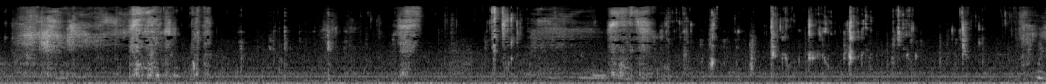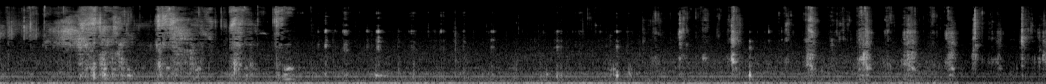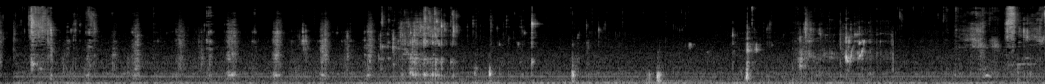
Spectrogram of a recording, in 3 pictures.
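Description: Close-miked eating of roast chicken off the bone: wet mouth clicks and smacks of biting and chewing, with a few longer slurping bursts, over a faint steady hum.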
